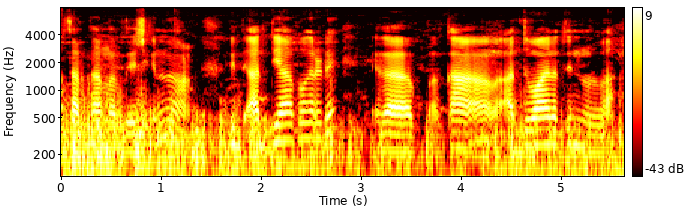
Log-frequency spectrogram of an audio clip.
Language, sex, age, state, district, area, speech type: Malayalam, male, 30-45, Kerala, Alappuzha, rural, spontaneous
